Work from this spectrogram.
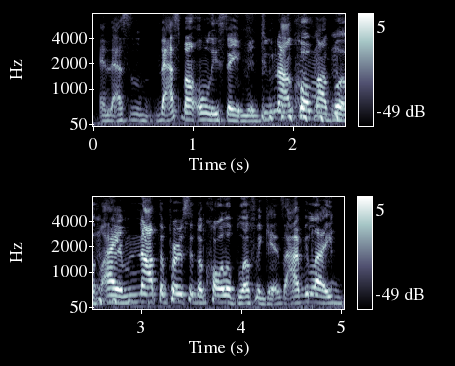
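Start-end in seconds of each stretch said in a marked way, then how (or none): none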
